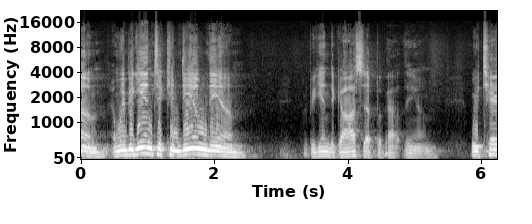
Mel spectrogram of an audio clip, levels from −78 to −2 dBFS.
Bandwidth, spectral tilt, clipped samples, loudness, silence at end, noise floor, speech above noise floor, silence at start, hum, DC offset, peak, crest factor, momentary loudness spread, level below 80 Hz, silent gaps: 17 kHz; -4.5 dB/octave; 0.3%; -8 LUFS; 0 s; -37 dBFS; 30 dB; 0 s; none; under 0.1%; 0 dBFS; 8 dB; 15 LU; -38 dBFS; none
